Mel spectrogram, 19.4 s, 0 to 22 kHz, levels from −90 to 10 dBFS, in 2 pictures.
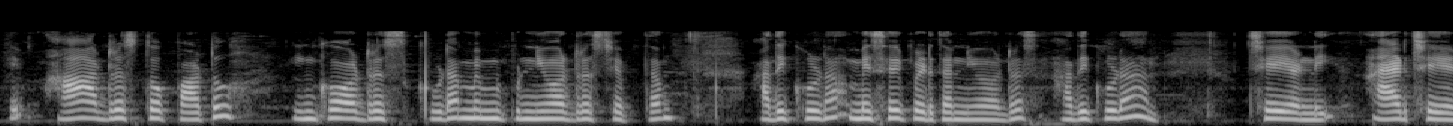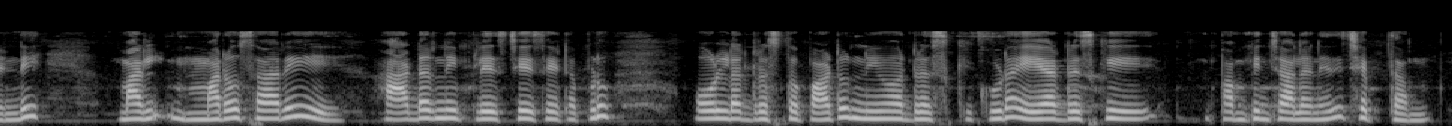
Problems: none marked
